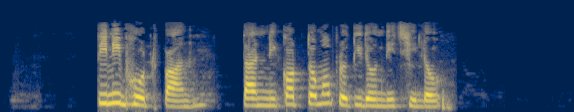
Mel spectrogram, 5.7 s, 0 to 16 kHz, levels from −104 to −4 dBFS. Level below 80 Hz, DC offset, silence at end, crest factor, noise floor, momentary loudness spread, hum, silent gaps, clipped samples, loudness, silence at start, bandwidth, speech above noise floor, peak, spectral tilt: -64 dBFS; under 0.1%; 1.25 s; 16 dB; -81 dBFS; 12 LU; none; 2.33-2.37 s; under 0.1%; -16 LUFS; 1 s; 7.4 kHz; 65 dB; 0 dBFS; -5.5 dB/octave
